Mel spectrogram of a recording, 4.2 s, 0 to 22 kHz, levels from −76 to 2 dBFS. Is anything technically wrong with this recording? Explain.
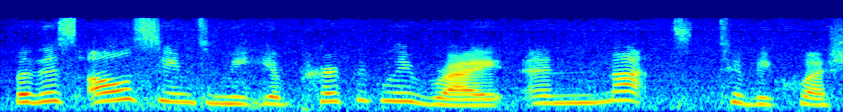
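No, the speech reaches the listener through a call codec that limits the audio bandwidth to about 12 kHz, with the room's background noise sitting about 24 dB below the speech, and nothing in the signal points to a technical problem.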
